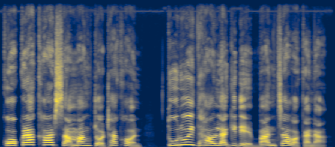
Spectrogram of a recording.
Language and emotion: Santali, neutral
